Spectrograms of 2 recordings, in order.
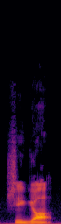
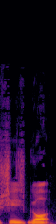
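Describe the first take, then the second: First: The vowel in 'got' sounds like 'aw'. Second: The vowel in 'got' sounds like 'oh'. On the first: "a more southern aw" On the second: "the short O, aw, I would turn into an O"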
